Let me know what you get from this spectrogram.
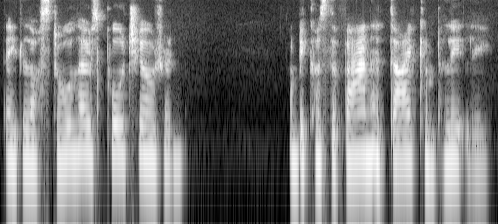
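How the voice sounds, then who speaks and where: A woman author reading her own children's adventure novel aloud, lively, dropping to a whisper for suspense. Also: mid-range voice, normal speed. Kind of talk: storybook narration for children.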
